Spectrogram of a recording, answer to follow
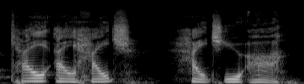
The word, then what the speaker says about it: Kahur: K A H U R Kahur. That's how it's pronounced.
